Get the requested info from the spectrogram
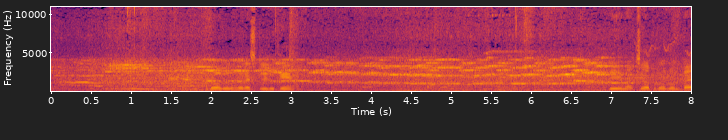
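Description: Fuel-station forecourt sound: voices of people nearby over the steady low hum of idling vehicle engines, with a deeper engine rumble swelling for about a second midway.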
